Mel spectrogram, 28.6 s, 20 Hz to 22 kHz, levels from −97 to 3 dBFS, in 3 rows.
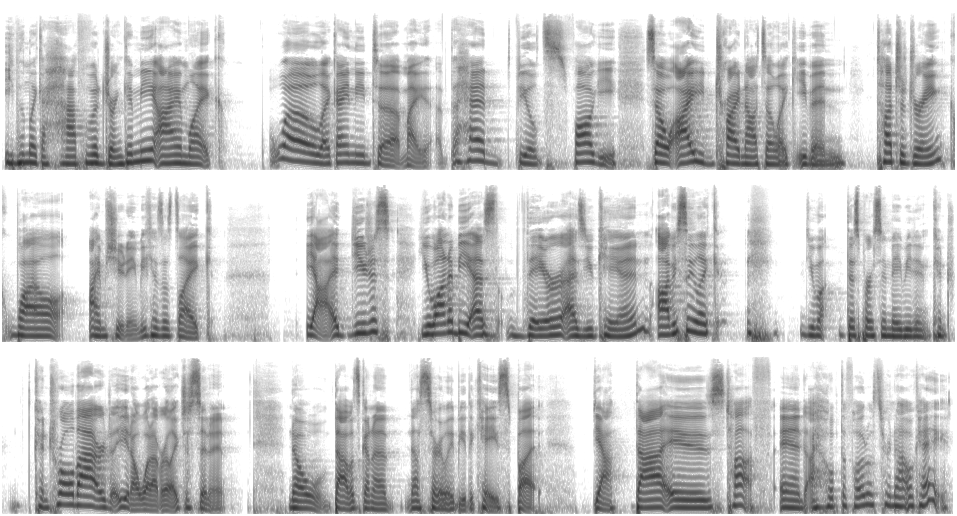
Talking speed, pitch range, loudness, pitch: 185 wpm, 175-210 Hz, -27 LUFS, 185 Hz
